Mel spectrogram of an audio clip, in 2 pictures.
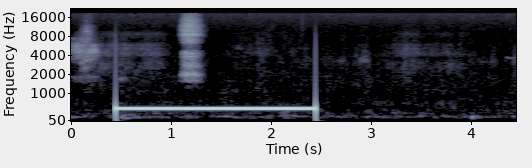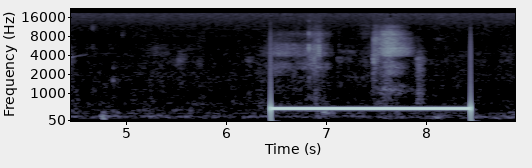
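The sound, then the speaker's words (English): Ringback tone of an outgoing telephone call: two long, steady, mid-pitched rings of about two seconds each, separated by a silent gap of about four seconds, with only faint background noise and no talk. “Is it ringing? Yeah. I don't hear it. There we go. We got it. I hope he answers this cocksucker.”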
